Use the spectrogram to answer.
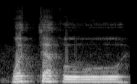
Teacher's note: The waw here preceded by a dhamma, not followed by a hamza or a sukoon. So the rule is to extend the waw for 2 units as a natural mad.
